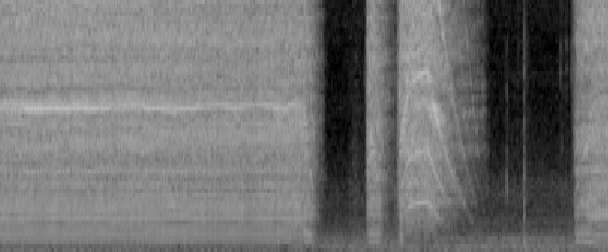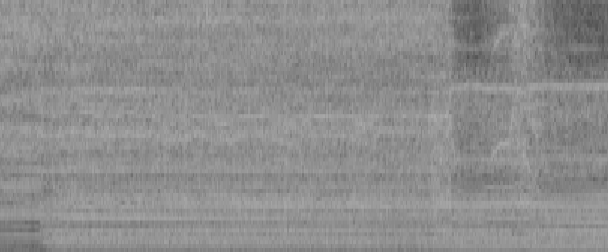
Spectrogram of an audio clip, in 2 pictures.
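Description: Corded Bosch SDS hammer drill boring anchor holes into concrete through a bollard's steel base plate for new wedge bolts. It runs steadily, stops about two and a half seconds in, gives a short burst that winds down, then runs steadily again from about five seconds in.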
